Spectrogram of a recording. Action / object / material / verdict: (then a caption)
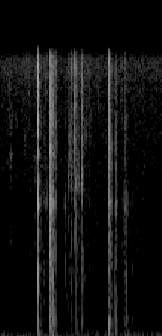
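scrape / bar of soap / soap / none. A utility knife blade cuts cubes off a solid green bar of soap that has been scored into cubes and is held in the hand. It makes a series of short, crisp cracking and crunching snaps with bright edges, separated by quiet pauses.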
